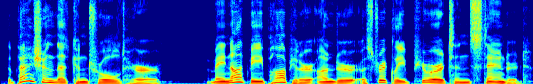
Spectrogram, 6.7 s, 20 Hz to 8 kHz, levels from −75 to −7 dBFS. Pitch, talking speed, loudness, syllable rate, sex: 140 Hz, 125 wpm, -17 LUFS, 4.0 syllables/s, male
